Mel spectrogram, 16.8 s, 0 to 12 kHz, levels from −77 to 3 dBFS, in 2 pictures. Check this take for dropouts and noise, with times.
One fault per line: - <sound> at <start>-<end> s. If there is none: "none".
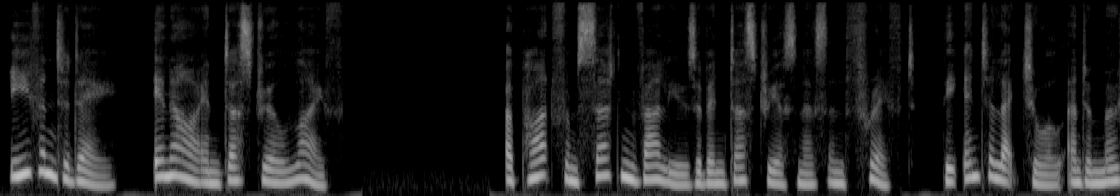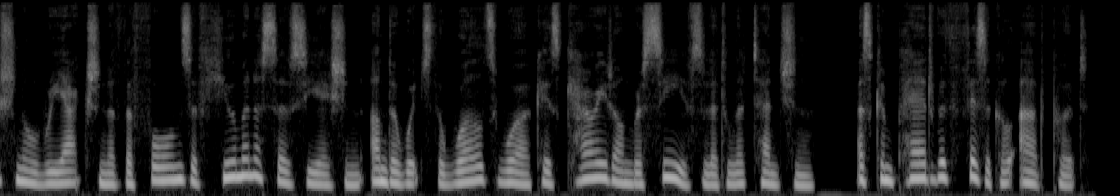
none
